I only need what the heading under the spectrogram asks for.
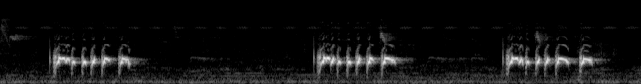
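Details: Zebra dove calling to lure a rival: three bursts of a rapid stuttering series of short notes ending in a slightly longer trill, each burst under a second, spaced about two seconds apart, with a low rumble beneath.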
